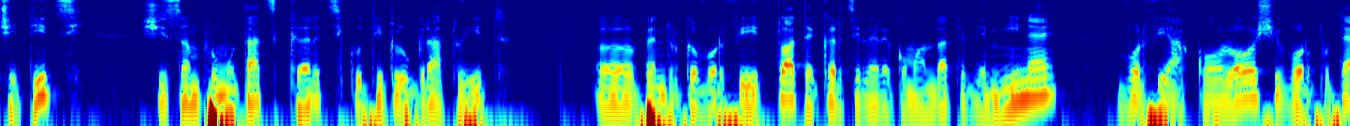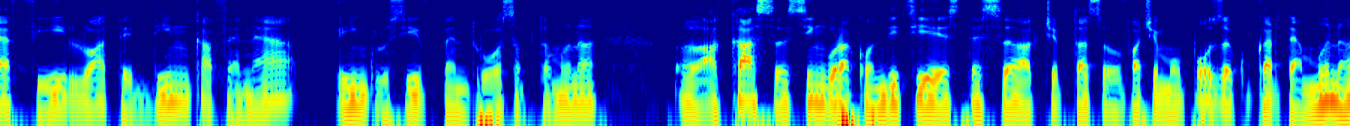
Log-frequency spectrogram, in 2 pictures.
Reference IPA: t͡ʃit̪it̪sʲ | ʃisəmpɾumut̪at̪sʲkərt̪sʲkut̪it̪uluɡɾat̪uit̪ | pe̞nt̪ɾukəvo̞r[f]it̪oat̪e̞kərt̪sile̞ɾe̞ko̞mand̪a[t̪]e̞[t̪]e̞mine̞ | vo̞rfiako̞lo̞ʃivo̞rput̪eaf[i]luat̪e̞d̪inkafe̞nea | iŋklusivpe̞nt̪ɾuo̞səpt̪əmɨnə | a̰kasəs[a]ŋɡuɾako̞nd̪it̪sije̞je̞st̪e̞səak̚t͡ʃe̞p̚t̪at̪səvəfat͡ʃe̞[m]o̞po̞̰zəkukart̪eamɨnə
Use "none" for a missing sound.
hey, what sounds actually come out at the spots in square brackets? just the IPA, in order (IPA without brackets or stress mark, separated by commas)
f, t̪, d̪, i, i, m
